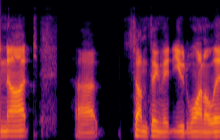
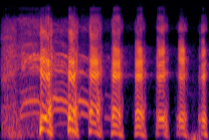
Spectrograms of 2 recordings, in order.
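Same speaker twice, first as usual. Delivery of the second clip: guard's laugh; 11 semitones higher than usual. Acted. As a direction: let out a big laugh.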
